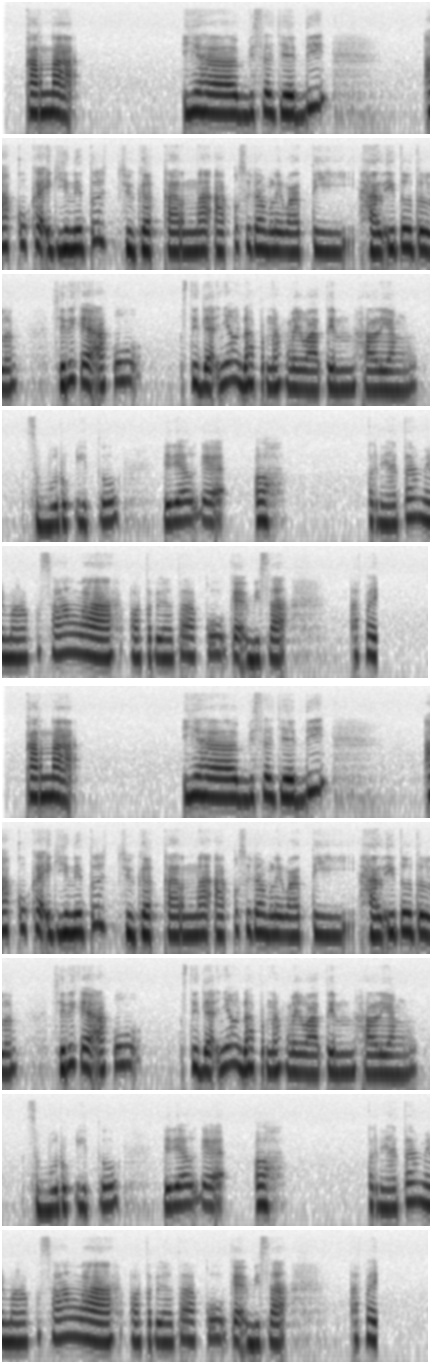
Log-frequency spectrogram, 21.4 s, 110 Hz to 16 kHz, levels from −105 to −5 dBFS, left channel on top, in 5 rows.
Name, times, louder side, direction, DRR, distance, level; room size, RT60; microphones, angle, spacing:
voice 1, 0.2-0.7 1.8-3.3 4.2-8.7 9.1-9.9 10.4-12.7 13.2-14.0 14.4-15.1 15.4-15.6 16.5-20.0 20.6-20.9, equal, 5° left, 1.9 m, -24 dB
open air
head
